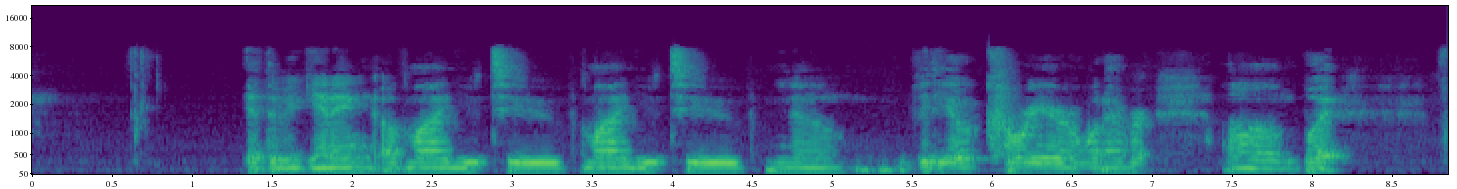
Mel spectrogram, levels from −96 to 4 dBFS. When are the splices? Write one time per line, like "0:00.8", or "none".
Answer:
0:03.4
